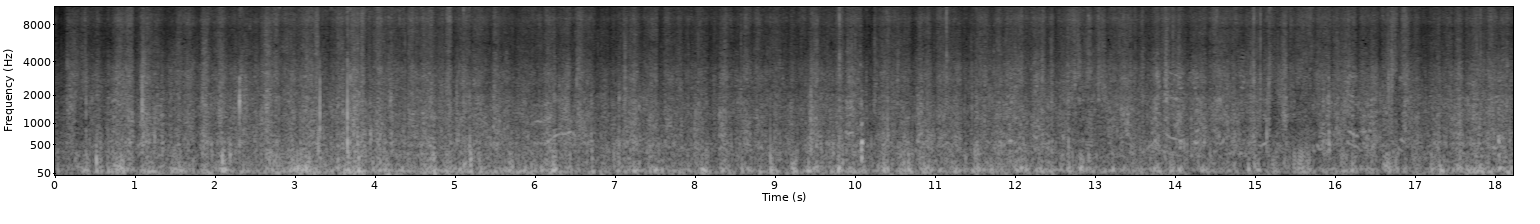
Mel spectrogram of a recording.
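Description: Wind rumbling on the phone's microphone, with scattered light knocks and rustles from movement.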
